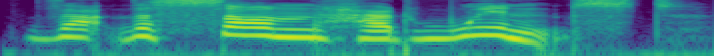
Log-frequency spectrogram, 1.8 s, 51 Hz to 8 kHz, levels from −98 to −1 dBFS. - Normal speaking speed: Yes, average, 170 wpm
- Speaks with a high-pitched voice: Yes, very high, 275 Hz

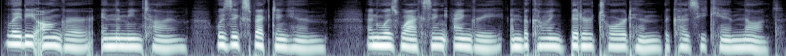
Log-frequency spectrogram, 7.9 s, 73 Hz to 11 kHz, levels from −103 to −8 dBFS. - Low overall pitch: No, medium, 165 Hz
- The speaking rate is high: No, average, 160 wpm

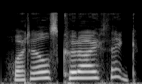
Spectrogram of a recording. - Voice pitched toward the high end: Yes, very high, 275 Hz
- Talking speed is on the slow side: No, fast, 210 wpm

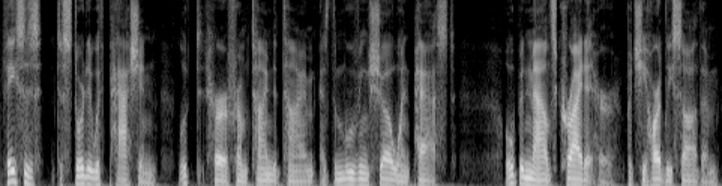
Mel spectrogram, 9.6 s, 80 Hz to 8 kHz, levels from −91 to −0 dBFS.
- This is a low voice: Yes, very low, 85 Hz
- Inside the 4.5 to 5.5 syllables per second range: No, 4.2 syllables/s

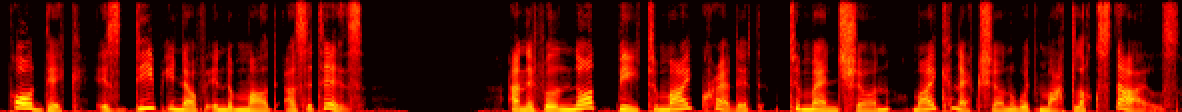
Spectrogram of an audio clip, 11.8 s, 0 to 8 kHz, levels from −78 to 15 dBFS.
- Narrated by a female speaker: Yes, female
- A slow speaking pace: Yes, slow, 130 wpm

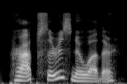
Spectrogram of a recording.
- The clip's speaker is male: No, female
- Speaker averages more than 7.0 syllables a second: Yes, 7.5 syllables/s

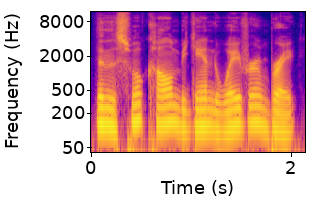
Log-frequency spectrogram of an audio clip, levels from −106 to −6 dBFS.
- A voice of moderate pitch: No, low, 120 Hz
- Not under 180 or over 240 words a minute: No, fast, 250 wpm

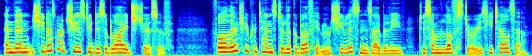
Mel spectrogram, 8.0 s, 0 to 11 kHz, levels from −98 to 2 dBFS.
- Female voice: Yes, female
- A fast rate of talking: Yes, fast, 210 wpm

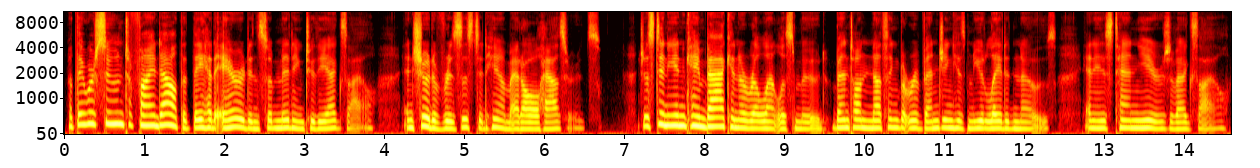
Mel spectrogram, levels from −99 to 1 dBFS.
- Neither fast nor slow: Yes, average, 185 wpm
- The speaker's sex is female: Yes, female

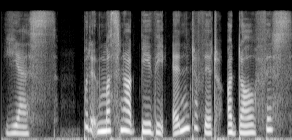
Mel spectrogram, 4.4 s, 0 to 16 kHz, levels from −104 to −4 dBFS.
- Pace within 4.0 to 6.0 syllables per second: No, 3.7 syllables/s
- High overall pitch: Yes, high, 225 Hz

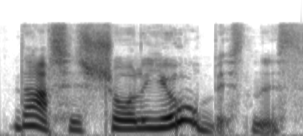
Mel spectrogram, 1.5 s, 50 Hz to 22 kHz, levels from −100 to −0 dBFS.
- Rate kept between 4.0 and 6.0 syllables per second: No, 6.6 syllables/s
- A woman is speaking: Yes, female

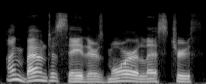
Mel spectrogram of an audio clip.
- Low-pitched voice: No, medium, 145 Hz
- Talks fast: Yes, fast, 260 wpm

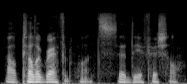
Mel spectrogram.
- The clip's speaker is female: No, male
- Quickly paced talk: Yes, fast, 225 wpm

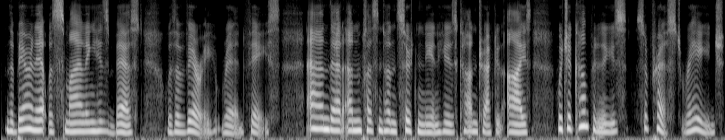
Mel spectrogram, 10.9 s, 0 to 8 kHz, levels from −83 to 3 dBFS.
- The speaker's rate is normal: No, slow, 125 wpm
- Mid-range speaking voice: No, high, 195 Hz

